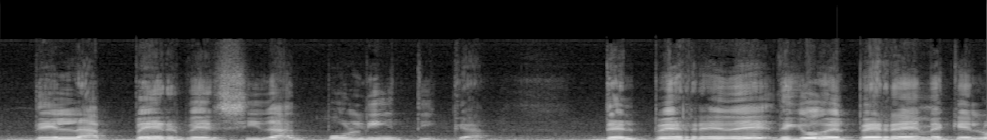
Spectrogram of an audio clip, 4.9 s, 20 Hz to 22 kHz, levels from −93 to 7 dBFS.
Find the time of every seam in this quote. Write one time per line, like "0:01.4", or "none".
none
